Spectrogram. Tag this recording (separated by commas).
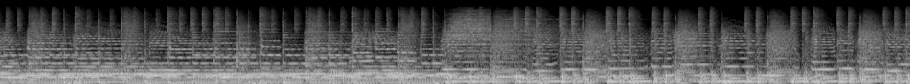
Guitar, Plucked string instrument, Strum, Musical instrument, Rhythm and blues, Music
